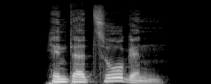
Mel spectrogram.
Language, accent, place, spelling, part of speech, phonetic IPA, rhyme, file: German, Germany, Berlin, hinterzogen, verb, [ˌhɪntɐˈt͡soːɡn̩], -oːɡn̩, De-hinterzogen.ogg
- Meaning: past participle of hinterziehen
